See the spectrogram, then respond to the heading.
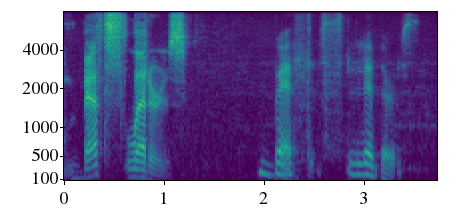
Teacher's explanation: we have the uh the th leading into the S and then an L okay so this is tricky okay so Beth's letters Beth's letters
